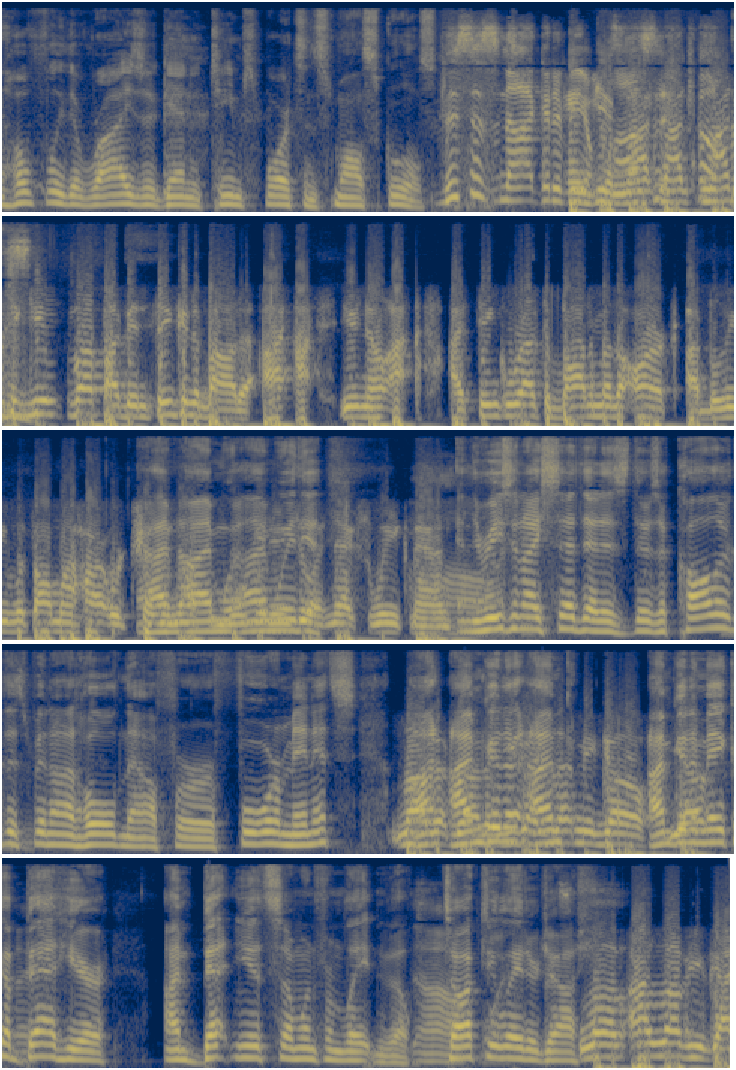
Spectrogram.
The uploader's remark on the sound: an hour of community call ins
